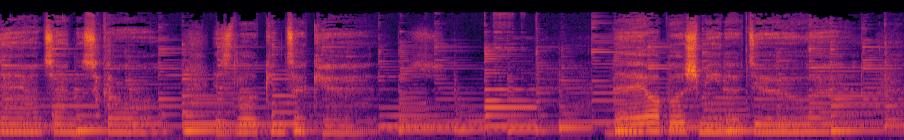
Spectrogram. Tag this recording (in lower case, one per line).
music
